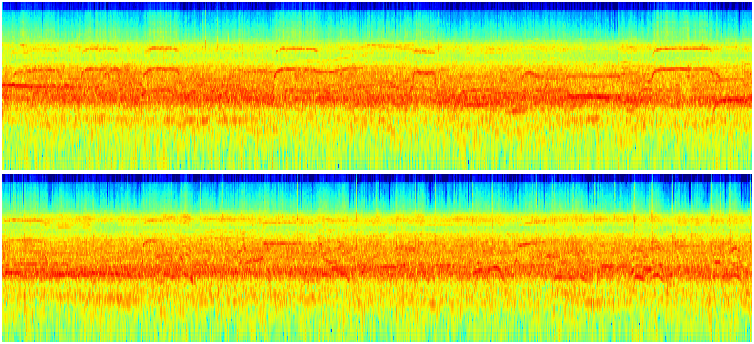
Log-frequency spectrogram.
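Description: A huge stadium crowd roars and chants without a break.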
